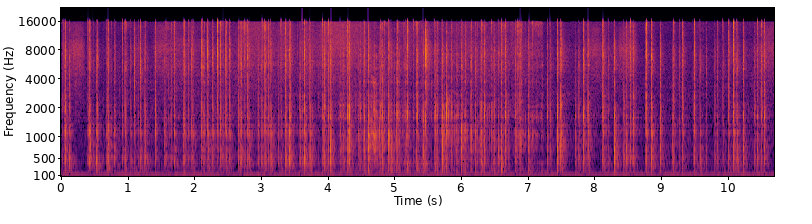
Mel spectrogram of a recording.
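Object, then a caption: Varnished wooden desk top tapped and scratched with fingernails. Long orange-painted fingernails of both hands tap fast and aggressively on a large, solid, varnished wooden desk top, with some scratching. The result is a dense, continuous stream of short, sharp clicks with very little ring, over a steady low hum.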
